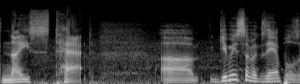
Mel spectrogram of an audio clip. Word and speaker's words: Neistat: they they spell out they spell it out phonetically on their website and and they point it out in in their movies as nice tat um give me some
